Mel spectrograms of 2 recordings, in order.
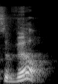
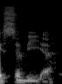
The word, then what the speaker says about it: Sevilla: to clarify is it is it pronounced sevilla i always thought it was seville well i think either works but i believe there they say sevilla but you know what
